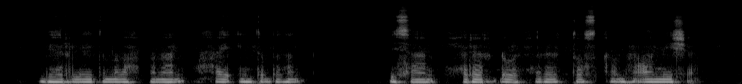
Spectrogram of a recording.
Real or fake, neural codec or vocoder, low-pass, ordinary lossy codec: real; none; 19.8 kHz; none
